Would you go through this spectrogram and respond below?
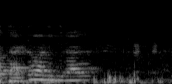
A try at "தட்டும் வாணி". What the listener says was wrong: ஏன்னா அந்த உச்சரிப்பே தவறான உச்சரிப்பு. தட்டுவாணிங்கிறது வார்த்தை கிடையாது. தட்டும் வாணி அப்படிங்கறத வார்த்தை. சொல்லும் போது தட்டும் வாணி.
